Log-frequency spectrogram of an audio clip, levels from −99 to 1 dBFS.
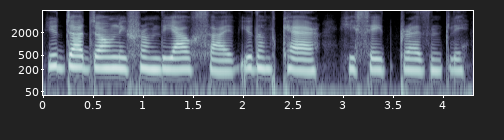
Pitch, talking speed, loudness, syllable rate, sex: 205 Hz, 155 wpm, -19 LUFS, 4.6 syllables/s, female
